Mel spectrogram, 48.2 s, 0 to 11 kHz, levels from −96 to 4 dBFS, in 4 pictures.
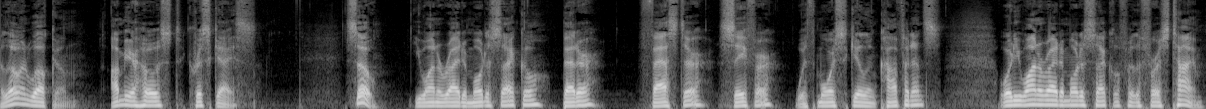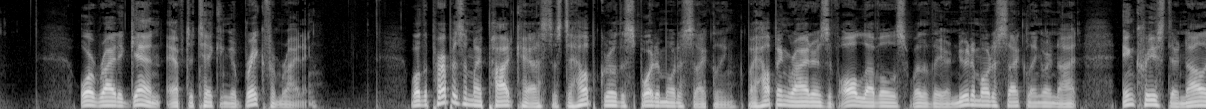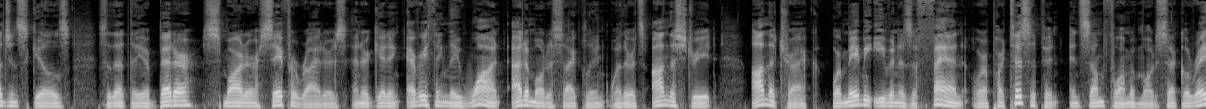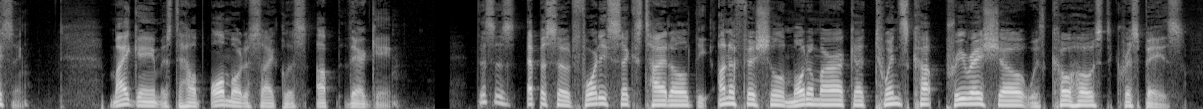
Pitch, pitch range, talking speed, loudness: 110 Hz, 95-130 Hz, 180 wpm, -19 LUFS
